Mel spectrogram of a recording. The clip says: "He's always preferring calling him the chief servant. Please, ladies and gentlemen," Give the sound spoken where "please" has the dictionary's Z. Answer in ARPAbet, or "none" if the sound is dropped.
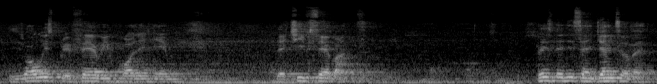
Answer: S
